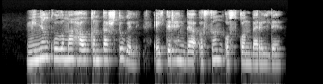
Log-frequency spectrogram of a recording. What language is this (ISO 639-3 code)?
bak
